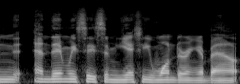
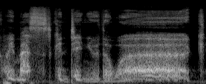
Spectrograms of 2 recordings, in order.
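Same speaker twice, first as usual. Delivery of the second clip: full whisper, hushed, airy and breathy; 12 semitones higher, 4 dB quieter than usual. Retelling a scene, speaking as the master Padmasambhava in a whispery voice. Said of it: "it's whispery voice time".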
